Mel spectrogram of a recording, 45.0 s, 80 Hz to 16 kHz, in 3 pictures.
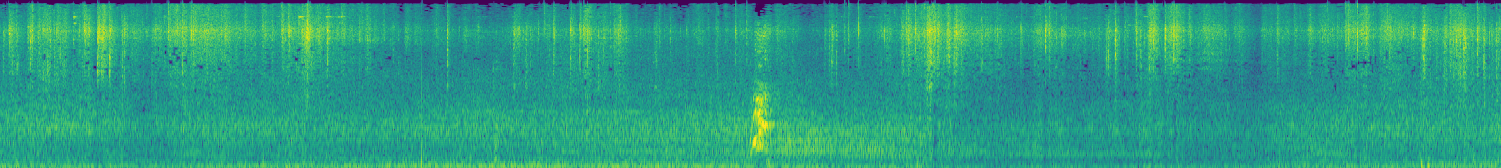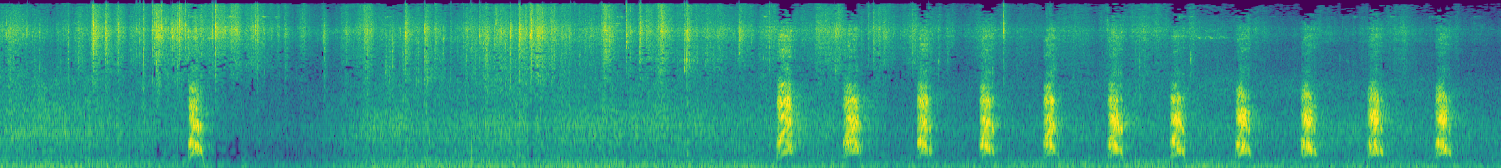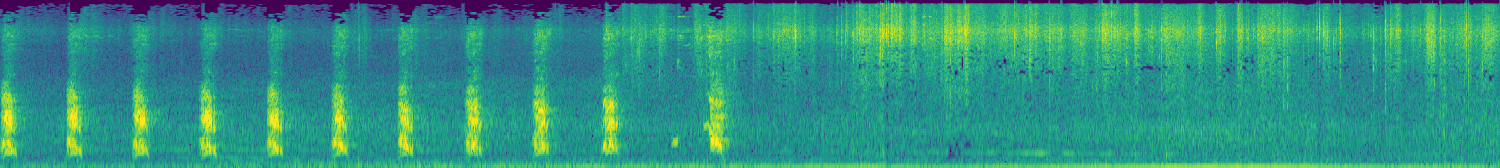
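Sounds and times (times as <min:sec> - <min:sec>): rustling: 0:00.0 - 0:30.2, 0:35.4 - 0:45.0
dog barking: 0:07.5 - 0:07.9, 0:16.9 - 0:17.2, 0:22.8 - 0:37.4.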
